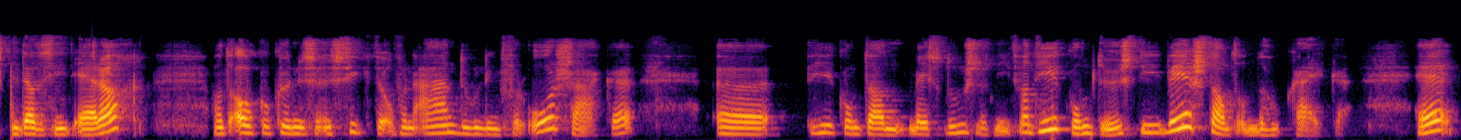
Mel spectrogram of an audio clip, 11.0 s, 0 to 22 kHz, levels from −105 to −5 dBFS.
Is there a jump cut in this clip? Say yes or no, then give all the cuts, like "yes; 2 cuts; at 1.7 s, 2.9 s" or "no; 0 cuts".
no; 0 cuts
